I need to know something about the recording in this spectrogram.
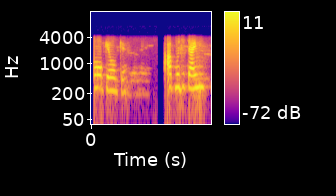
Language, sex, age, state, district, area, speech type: Urdu, female, 45-60, Uttar Pradesh, Gautam Buddha Nagar, urban, conversation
